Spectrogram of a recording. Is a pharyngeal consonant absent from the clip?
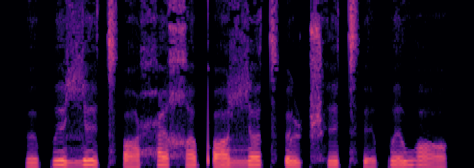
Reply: no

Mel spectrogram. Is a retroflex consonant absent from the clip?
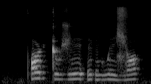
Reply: no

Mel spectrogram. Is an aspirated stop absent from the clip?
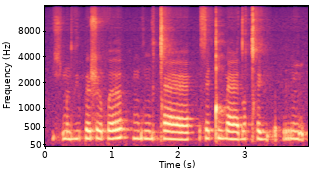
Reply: no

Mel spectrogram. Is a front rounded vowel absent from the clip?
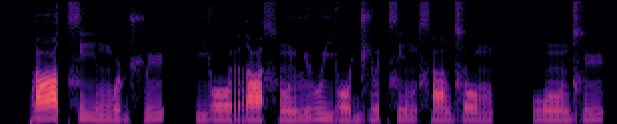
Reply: no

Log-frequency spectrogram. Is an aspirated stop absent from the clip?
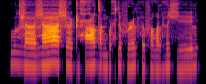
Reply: yes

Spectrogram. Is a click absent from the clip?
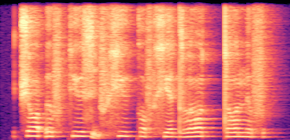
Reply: yes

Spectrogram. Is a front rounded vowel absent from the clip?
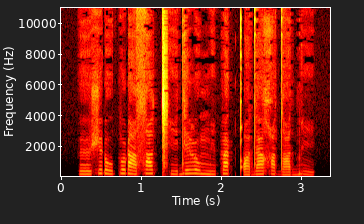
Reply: no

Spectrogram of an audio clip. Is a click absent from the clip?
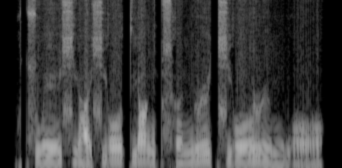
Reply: yes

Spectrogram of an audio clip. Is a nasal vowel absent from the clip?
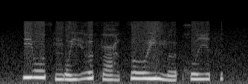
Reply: yes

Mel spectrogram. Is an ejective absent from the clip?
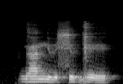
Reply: yes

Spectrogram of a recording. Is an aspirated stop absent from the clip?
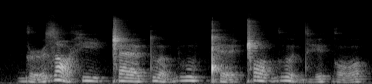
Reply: no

